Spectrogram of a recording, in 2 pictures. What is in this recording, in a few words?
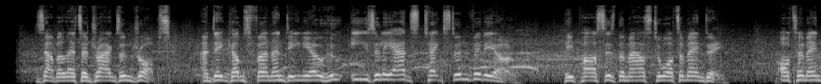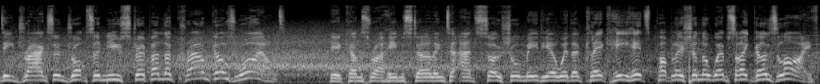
football commentator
